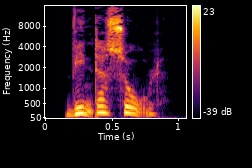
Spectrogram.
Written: vintersol

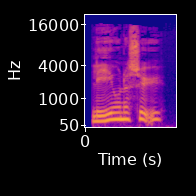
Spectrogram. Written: lægeundersøge

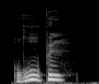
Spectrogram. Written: rubel

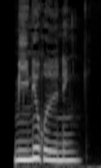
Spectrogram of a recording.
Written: minerydning

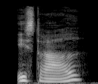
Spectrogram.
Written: estrade

